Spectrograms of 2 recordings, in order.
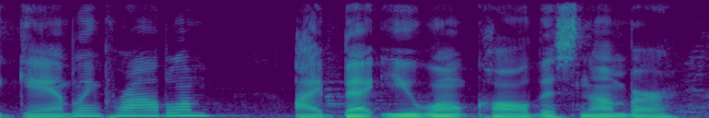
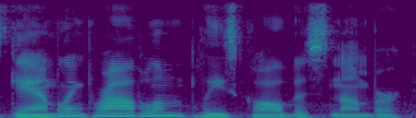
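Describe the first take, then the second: First: Slow, teasing Gambling problem, then a louder I bet you won't; taunting dare. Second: Said in the usual way. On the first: Shown as a demonstration. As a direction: goad them into taking the bet. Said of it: "It should at least say". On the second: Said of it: "It says".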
